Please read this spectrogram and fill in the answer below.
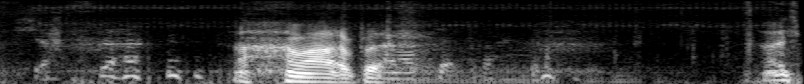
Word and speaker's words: Shasta: Shasta.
